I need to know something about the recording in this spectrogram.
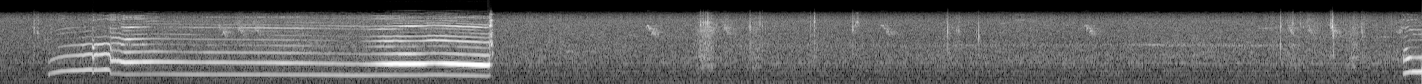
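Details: Single long, steady meow from a cat, starting with a quick upward slide and holding a level, clear tone for about four seconds before stopping abruptly, followed by quiet background hiss and faint clicks.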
